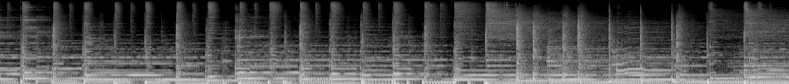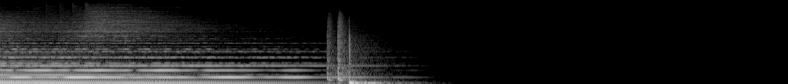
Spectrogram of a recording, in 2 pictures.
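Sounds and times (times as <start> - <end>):
reggae music: 0.0 - 12.0.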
